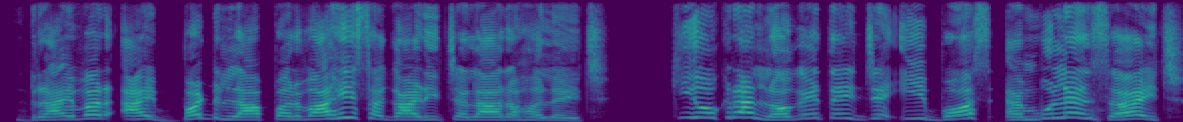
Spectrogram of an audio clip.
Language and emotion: Maithili, angry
